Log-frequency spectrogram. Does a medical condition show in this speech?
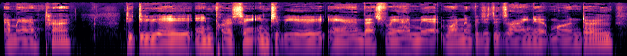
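Yes: profound deafness; cochlear implants received at age 18.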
